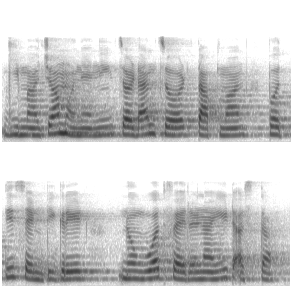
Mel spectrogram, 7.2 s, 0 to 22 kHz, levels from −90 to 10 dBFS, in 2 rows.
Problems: none marked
